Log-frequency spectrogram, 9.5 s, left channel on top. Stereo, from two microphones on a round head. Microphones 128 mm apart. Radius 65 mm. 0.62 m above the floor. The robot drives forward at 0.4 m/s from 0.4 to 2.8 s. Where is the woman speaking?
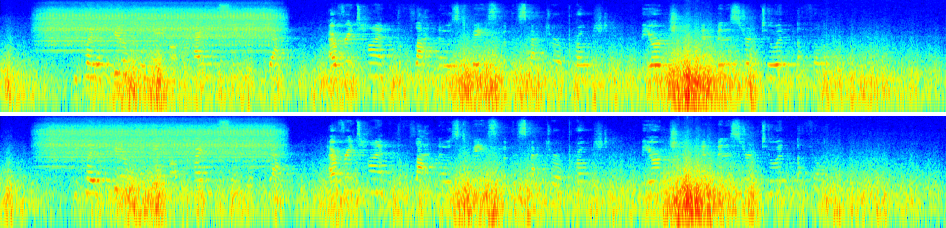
15° left (ahead or behind), 2 m; by 8.4 s 10° left (ahead or behind), 3 m.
